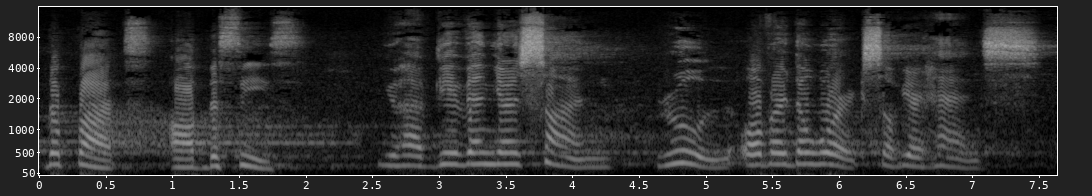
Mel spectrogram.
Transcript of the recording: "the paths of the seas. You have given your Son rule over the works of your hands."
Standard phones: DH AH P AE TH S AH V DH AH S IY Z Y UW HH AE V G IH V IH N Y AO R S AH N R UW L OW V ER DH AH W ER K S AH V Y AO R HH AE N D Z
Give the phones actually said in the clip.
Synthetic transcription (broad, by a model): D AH P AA T S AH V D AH S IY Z Y UW HH AE V G IH V IH N Y AO R S AH N R UW L OW V ER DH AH W ER K S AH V Y AO R HH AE N D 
